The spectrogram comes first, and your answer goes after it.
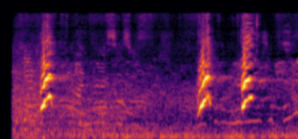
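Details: Shih Tzu dog chasing a lure, giving three short, sharp, high yapping barks: one early, then a quick pair about half a second apart near the end, over faint background chatter and room noise.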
